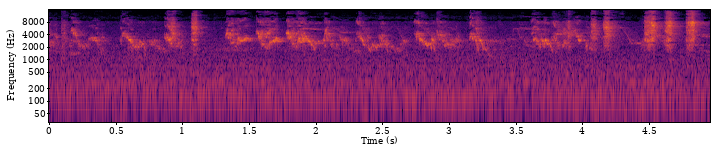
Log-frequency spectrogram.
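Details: Caged pet budgerigars giving a continuous warbling chatter of short chirps and clicks, with sharp ticking bursts toward the end.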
